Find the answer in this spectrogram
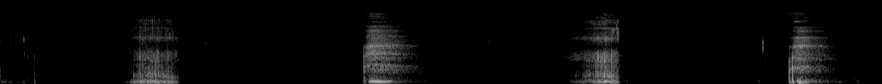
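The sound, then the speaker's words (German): Four airy slurps of a Lumumba, a hot drink of milk with real cocoa and rum, each about half a second long, separated by quiet pauses of roughly two seconds, with no talking. “Ja, ich probiere jetzt erstmal äh, zum Wohl, um ein bisschen, ich sag mal, Weihnachtsmarktgefühle aufkommen zu lassen, ein Lumumba. Soll ich schlürfen?”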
